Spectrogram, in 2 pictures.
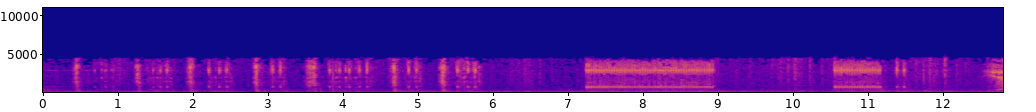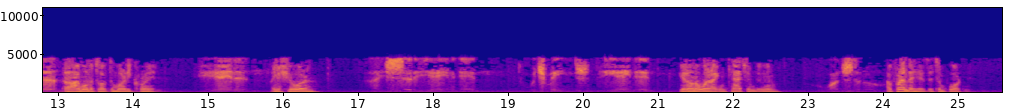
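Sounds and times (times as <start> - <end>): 
telephone ringing on the other end through the receiver: 0.7 - 5.9, 7.2 - 9.0, 10.5 - 11.6
speech: 13.2 - 14.4, 16.0 - 16.6, 21.3 - 22.7, 24.0 - 25.2.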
